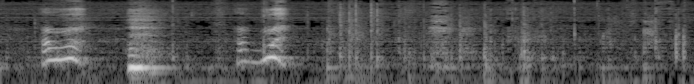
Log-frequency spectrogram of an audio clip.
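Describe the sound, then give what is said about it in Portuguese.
A baby girl babbles a few short, high-pitched syllables like "abá" in separate bursts over the first few seconds, followed by quieter background rustling and faint tapping. “Mas tens de contar as frequências, porque isto é tudo o que ela diz.”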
